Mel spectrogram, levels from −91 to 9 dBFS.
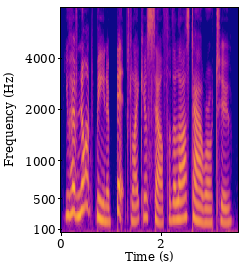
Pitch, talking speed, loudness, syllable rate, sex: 235 Hz, 235 wpm, -17 LUFS, 4.5 syllables/s, female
